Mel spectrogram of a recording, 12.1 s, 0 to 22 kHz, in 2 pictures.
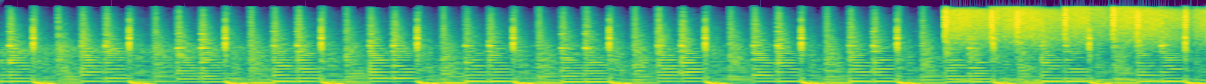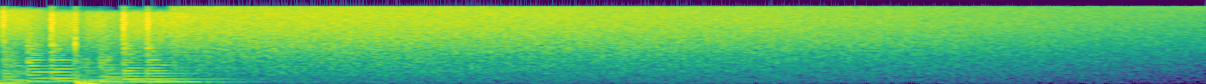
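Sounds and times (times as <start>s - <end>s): white noise hiss: 4.7s - 12.0s.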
